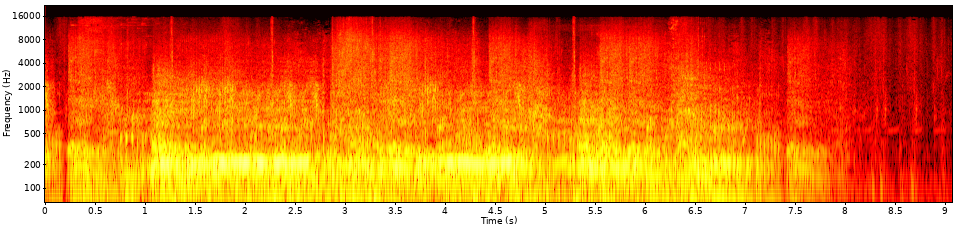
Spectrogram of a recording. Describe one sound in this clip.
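Big cats snarl and growl as they fight.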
